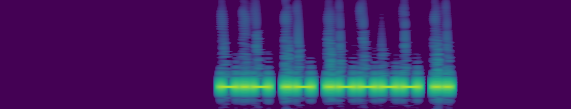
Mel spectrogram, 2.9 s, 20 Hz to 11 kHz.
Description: Morse code, heard as a keyed tone, about 46 wpm, 700 Hz. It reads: KA1I
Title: USA Call Signs - 4 Characters - 2x Character Spacing - 45wpm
